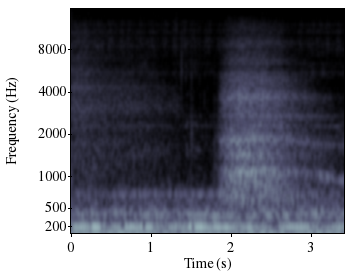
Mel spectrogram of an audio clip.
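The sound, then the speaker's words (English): A deep breath drawn in through the nose and let out through the mouth, heard as a long, airy rush of breath over a steady low hum. “take a very deep breath. In through the nose, out through the mouth. Everybody breathe with me as we start today's Nothing Personal.”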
